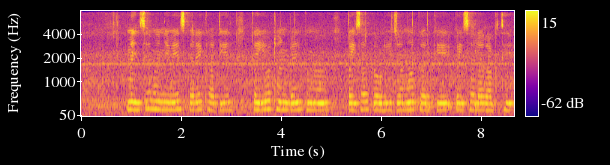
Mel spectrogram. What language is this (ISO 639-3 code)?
hne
